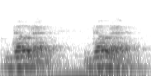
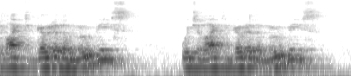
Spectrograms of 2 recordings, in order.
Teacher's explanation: quando a letra T é entre os sons de dois vogais, ela vira esse som de R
